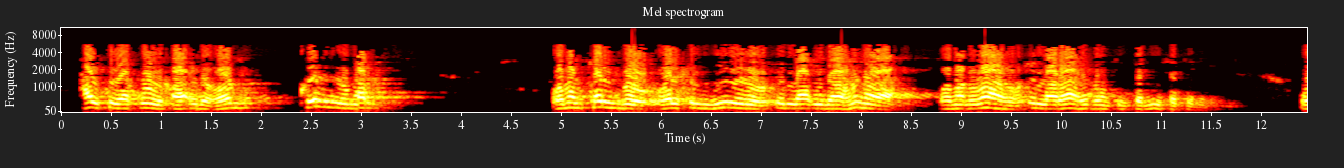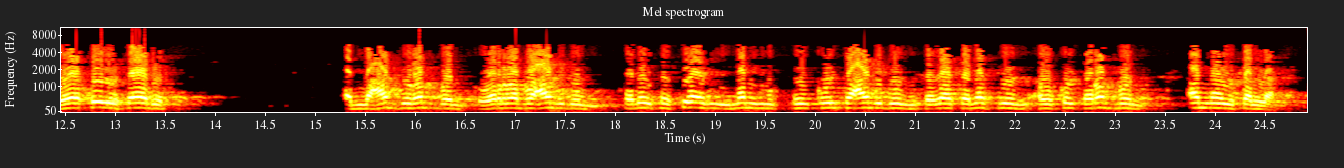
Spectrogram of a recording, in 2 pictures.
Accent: Syria

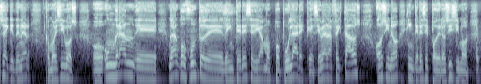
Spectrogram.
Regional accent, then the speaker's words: Buenos Aires, Argentina; Yo, que he vivido casi toda mi infancia ahí en Parque Rivadavia

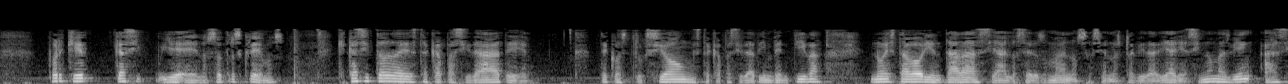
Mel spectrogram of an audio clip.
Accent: Imbabura, Ecuador; soy indígena quichua del pueblo de Imbabura. Y entonces, una gran parte de mi niñez la pasé en la Plaza de Ponchos.

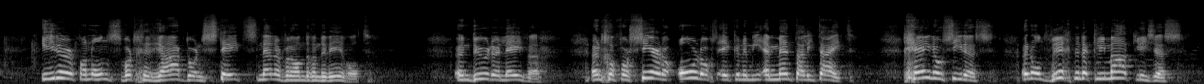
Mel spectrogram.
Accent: Netherlands; Is Nederland ook niet iets wat wij, als mensen, als Nederlanders, zelf hebben bedacht?

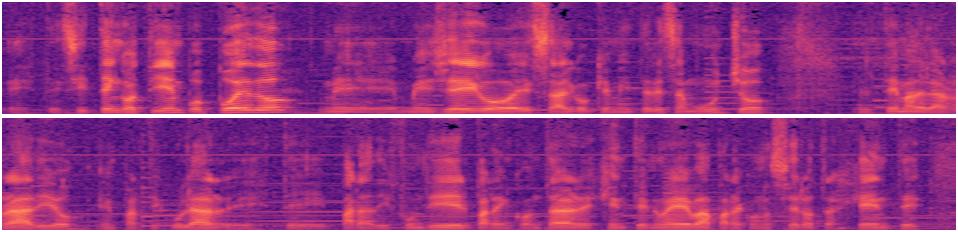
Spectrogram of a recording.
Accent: Yerba Buena, Tucumán, Argentina; La mayor parte de tiempo que estuve en Tucumán viví en Yerbabuena, al pie del Cerro San Javier. Es muy bonito.

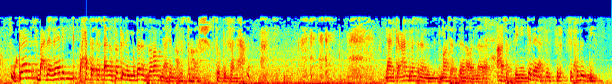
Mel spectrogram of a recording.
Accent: Egypt; تعرف عندنا في مصر الثانوية العامة دي يعني إيه؟

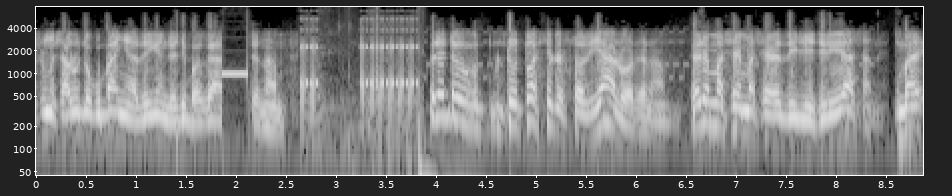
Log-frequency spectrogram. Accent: Patras, Western Greece, Greece; είμαι από την Πάτρα.

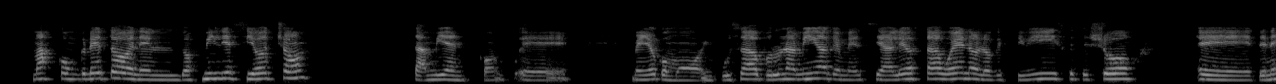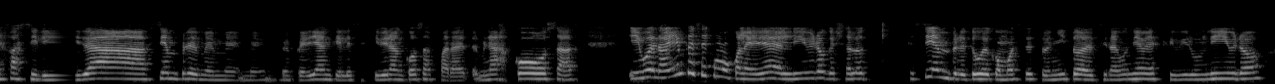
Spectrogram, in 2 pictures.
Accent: Alejandro Korn, Buenos Aires Province, Argentina; also born or lived in La Plata; estuve muchos años allá y pasaron muchas cosas allá, sobre todo que fui mamá, así que, claro. Pero sí, soy de acá, de Alejandro Cor.

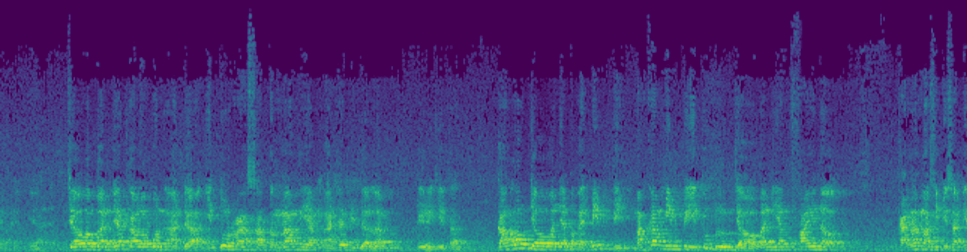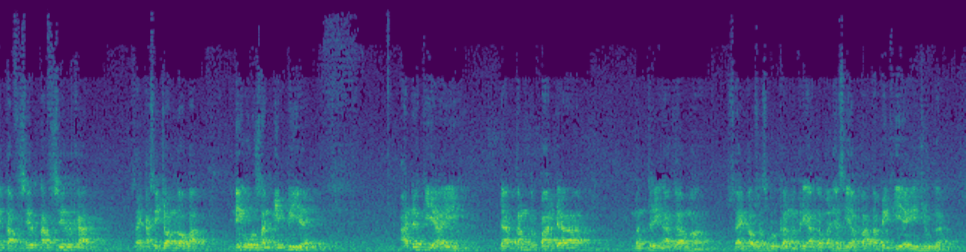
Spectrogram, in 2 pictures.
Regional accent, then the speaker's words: Java, Indonesia; Ya, saya juga orang Jawa.

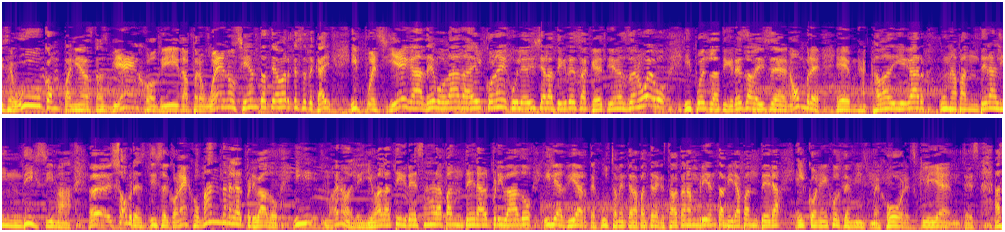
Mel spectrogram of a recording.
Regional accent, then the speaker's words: Catamarca, Argentina; soy de Catamarca, Argentina.

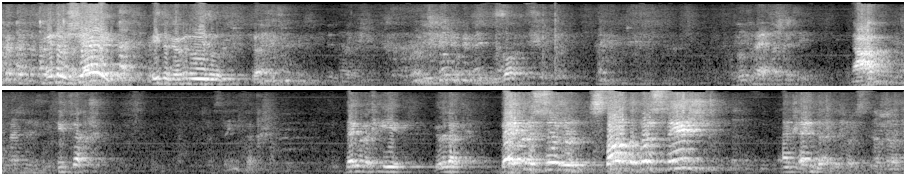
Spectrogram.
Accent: Cairo, Cairo Governorate, Egypt; عندنا في القاهره امبابه الهرم الجيزه

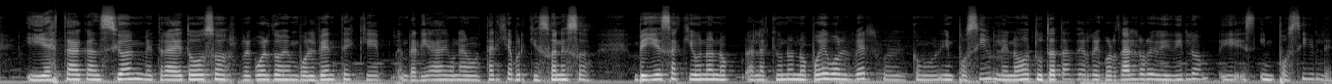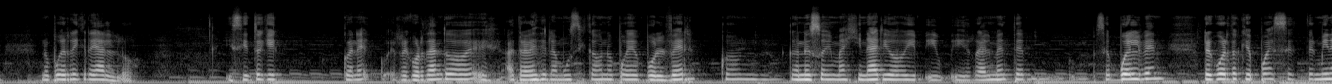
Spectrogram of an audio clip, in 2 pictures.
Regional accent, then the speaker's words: Hualqui, Biobío, Chile; yo pasé toda mi infancia y preadolescencia en Hualqui, en un campo

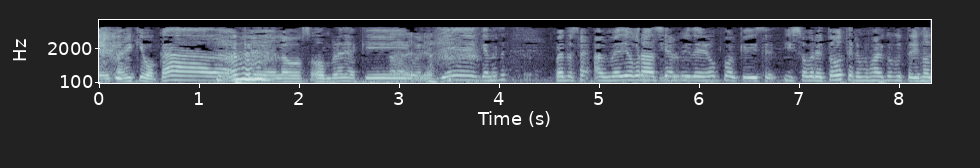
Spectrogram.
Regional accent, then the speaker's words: Caracas, Capital District, Venezuela; yo vengo de Caracas, que es la capital. En la zona donde yo vivo hay una zona donde le llaman el barrio Los Ecuatorianos.

